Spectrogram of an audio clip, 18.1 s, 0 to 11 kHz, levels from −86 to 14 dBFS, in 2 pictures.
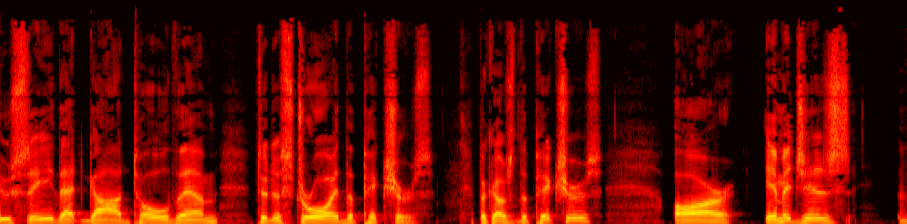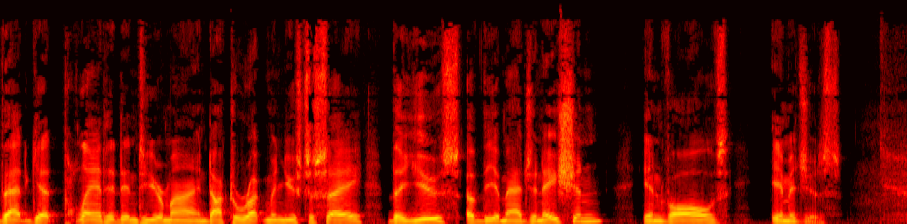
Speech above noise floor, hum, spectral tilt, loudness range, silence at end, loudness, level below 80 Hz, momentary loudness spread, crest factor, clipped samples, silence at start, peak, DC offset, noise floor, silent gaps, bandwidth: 30 dB; none; -5.5 dB/octave; 2 LU; 0 s; -23 LUFS; -52 dBFS; 12 LU; 20 dB; under 0.1%; 0 s; -4 dBFS; under 0.1%; -53 dBFS; none; 11 kHz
